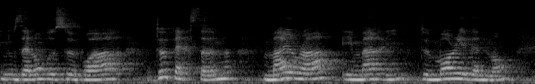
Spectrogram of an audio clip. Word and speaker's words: Myra: Et j'ai Myra. Est-ce que j'ai bien prononcé? Myra, mais en français, en anglais, c'est international.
